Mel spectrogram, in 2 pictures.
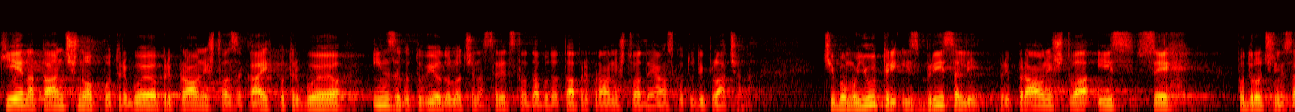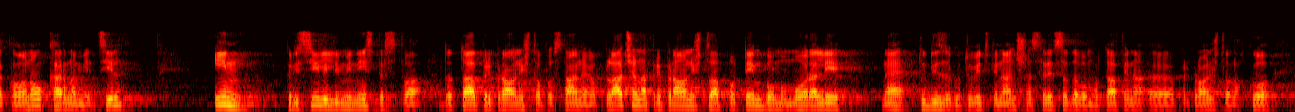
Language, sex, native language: Slovenian, male, Slovenian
